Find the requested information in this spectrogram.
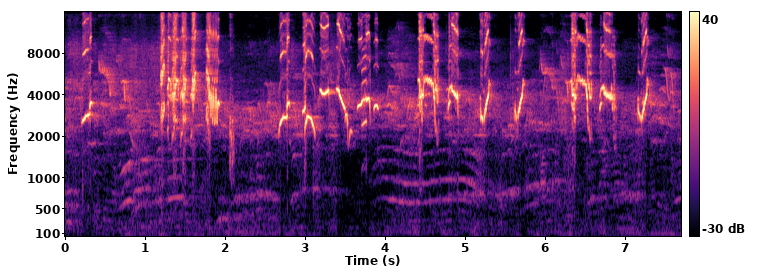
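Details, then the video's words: Loud provocative song of a kept Oriental magpie-robin: rapid clusters of sharp chips and looping whistled notes, repeated in bursts, with a soft wavering lower whistle audible between phrases. "kacer gacor‼️suara kicau burung Kacer kemrayak biar kacer lain konslet"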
